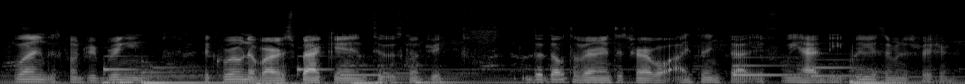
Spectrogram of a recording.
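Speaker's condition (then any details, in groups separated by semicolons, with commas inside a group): Cerebral palsy; pre-op sedatives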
